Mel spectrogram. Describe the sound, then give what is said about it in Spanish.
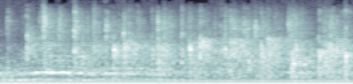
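An audience in a course applauds steadily as a participant is called to the front, many hands clapping in a dense, crackling patter that holds at an even level for a few seconds over a faint low hum, with no one speaking. “Un aplauso.”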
